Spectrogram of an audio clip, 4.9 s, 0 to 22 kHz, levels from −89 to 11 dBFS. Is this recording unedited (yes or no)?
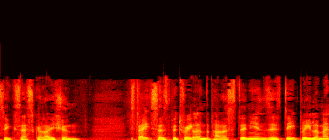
no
